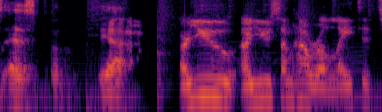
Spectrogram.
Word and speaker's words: Espen: Yeah, it's Espen.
